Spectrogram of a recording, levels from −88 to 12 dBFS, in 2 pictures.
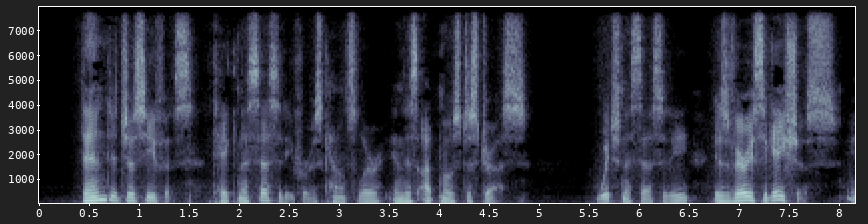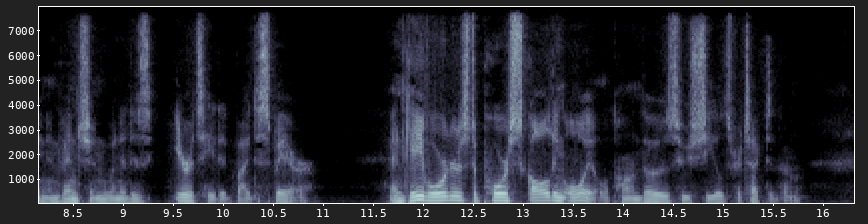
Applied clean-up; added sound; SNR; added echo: none; none; none; none.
